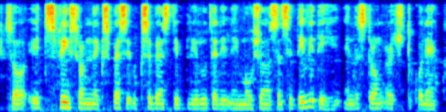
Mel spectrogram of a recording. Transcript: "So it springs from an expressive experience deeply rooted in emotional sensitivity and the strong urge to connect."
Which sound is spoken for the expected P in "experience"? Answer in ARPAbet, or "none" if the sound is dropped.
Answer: none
